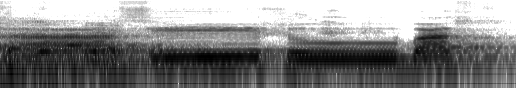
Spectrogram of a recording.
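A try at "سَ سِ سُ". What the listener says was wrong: mundurkan lidahnya. Sasi subas. Kalau Bapak barusan sasi subas, memang di ujung, tapi bukan berarti lidahnya melebihi gigi seri. Jadi Bapak terdengarnya sasi, memang tidak seperti itu banget, tapi terindikasi ya hampir seperti huruf ta, bukan sin.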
